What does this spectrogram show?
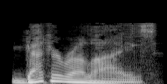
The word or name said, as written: gutturalize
